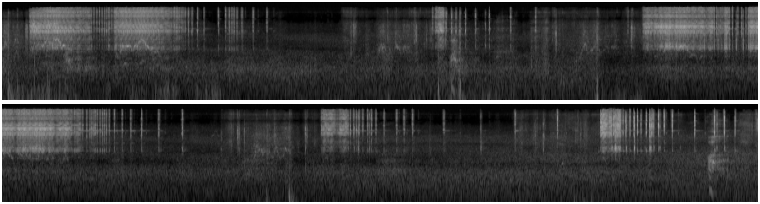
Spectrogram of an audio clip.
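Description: Spinning reel under load from a big fish: three spells of several seconds of rapid mechanical clicking from the reel, about a second in, in the middle and near the end, with a few sharp knocks of handling between.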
